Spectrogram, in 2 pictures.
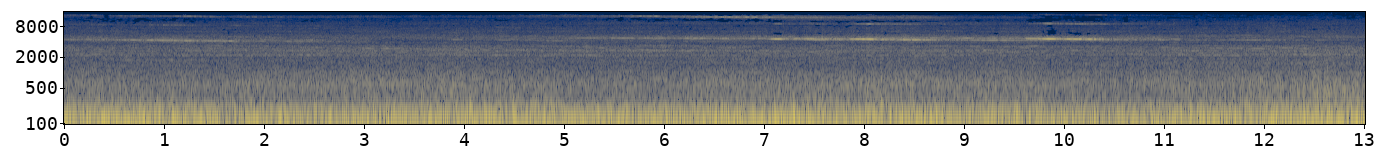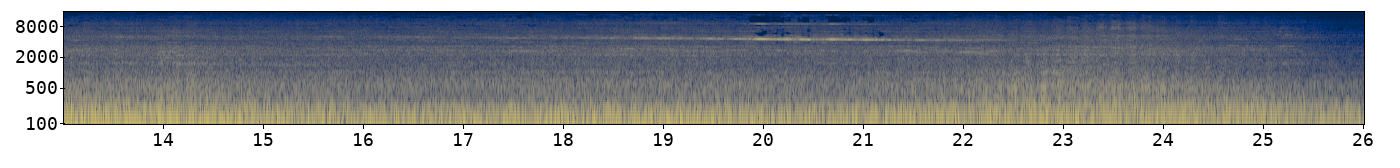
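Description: BNSF freight train of covered hopper cars rolling past: a steady, heavy rumble of steel wheels on rail, with high-pitched wheel squeal coming and going several times. The sound falls away near the end as the last car passes.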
